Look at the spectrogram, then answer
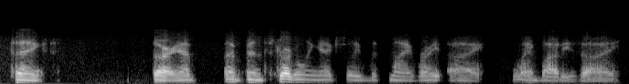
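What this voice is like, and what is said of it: Hoarse voice. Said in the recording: “my nose runs, and I sneeze. Now I'm hoarse.”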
